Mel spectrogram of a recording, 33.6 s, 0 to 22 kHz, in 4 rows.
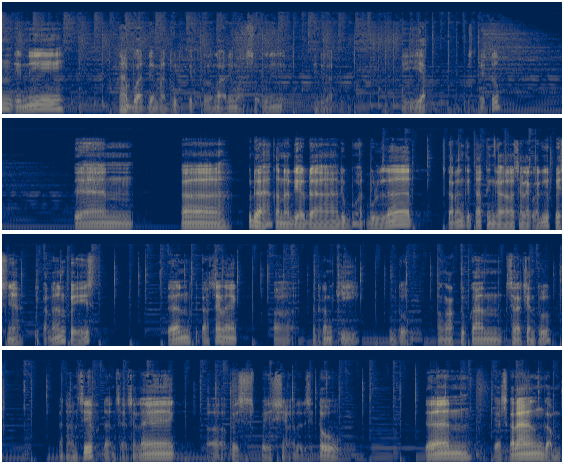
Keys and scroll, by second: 0.0 w, 5.5 e, 21.9 q.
